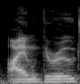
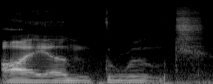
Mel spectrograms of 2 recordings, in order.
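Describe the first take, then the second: First: The phrase is said at normal length. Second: The phrase is drawn out longer.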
